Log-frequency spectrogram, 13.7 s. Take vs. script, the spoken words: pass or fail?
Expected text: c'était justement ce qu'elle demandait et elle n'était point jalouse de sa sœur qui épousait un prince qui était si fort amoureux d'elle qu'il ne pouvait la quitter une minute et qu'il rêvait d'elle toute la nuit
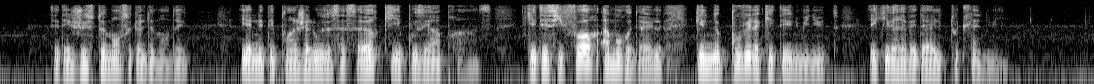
pass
